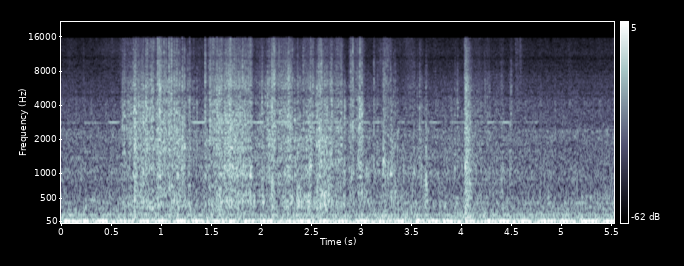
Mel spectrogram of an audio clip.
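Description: Car engine idling, heard from inside the cabin, with a rushing noise that swells about half a second in and fades after about two seconds, and a sharp click about four seconds in.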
